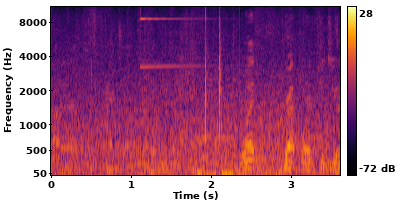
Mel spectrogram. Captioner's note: ding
